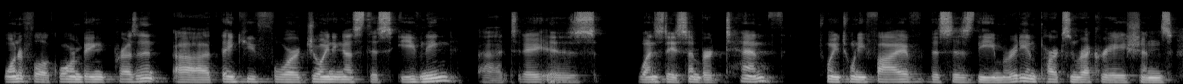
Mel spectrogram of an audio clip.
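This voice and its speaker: A man chairing a city commission meeting, speaking haltingly with many fillers. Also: medium pitch.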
